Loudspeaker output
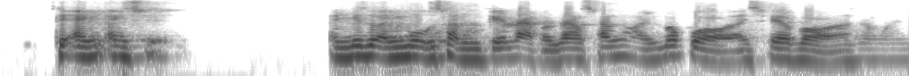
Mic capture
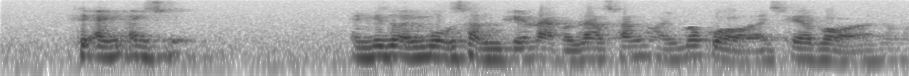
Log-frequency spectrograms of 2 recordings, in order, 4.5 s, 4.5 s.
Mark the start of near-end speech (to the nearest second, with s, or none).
none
